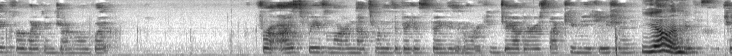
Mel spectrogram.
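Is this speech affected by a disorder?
Yes: cerebral palsy; uses wheelchair; can speak.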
